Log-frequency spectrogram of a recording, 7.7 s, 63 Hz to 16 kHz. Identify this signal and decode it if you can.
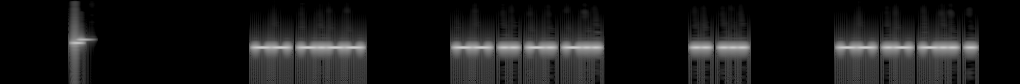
Morse code, heard as a keyed tone, about 34 wpm, 700 Hz. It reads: MY MIND IS MADE
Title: 3x Word-Spacing - Sentences from Top 500 Words - 35wpm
